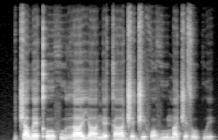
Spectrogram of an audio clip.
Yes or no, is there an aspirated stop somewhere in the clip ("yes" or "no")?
no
